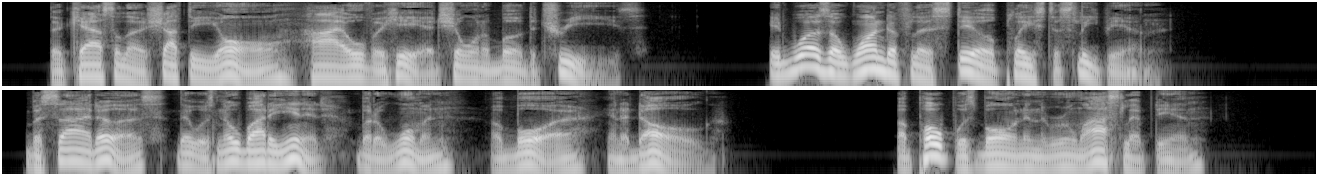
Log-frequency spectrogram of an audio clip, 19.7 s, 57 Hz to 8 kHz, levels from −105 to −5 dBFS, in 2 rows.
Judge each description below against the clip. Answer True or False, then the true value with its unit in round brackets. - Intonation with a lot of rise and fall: True (6.8 semitones)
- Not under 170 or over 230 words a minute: False (135 wpm)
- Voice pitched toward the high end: False (90 Hz)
